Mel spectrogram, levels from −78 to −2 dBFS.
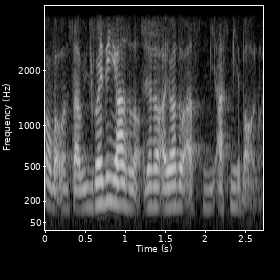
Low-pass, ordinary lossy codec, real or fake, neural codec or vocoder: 3.6 kHz; none; real; none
